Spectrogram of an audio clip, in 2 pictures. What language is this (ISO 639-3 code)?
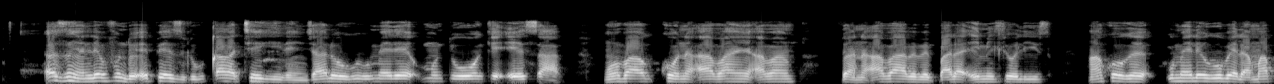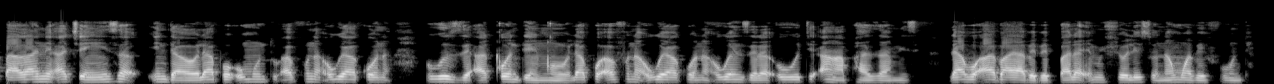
nde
